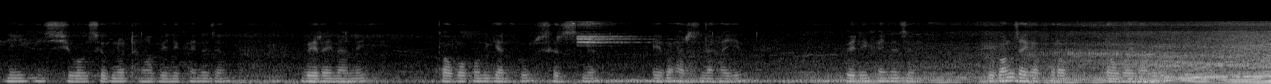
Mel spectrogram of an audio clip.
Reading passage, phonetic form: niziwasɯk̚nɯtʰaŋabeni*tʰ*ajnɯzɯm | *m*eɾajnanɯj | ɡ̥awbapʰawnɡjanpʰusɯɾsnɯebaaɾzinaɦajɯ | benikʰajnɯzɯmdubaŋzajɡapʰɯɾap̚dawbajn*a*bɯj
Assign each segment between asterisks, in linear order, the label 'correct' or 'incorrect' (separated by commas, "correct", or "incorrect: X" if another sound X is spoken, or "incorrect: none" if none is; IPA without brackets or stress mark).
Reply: incorrect: kʰ, incorrect: b, correct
